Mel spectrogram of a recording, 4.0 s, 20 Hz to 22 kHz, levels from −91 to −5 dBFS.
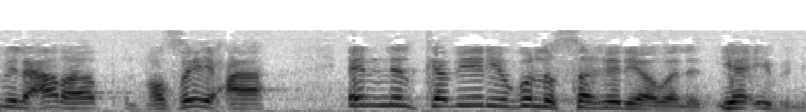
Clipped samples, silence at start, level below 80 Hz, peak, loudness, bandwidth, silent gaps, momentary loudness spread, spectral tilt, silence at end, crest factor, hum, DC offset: under 0.1%; 0 s; -52 dBFS; -4 dBFS; -18 LUFS; 7.2 kHz; none; 6 LU; -4.5 dB/octave; 0 s; 14 dB; none; 0.6%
